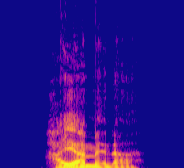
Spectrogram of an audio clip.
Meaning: nominative/accusative/genitive plural of Heiermann
- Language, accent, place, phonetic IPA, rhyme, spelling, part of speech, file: German, Germany, Berlin, [ˈhaɪ̯ɐmɛnɐ], -aɪ̯ɐmɛnɐ, Heiermänner, noun, De-Heiermänner.ogg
